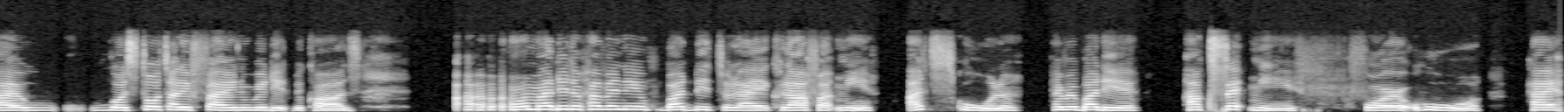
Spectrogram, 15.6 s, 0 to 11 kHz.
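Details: 23-year-old Jamaican woman who has stuttered since about age six, with father and sister who also stutter and no speech therapy ever; stuttering.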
